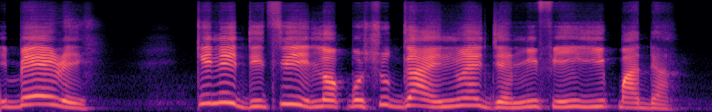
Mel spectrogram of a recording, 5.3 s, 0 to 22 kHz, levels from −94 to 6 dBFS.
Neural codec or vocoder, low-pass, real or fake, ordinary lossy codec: autoencoder, 48 kHz, 32 numbers a frame, DAC-VAE, trained on Japanese speech; none; fake; none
